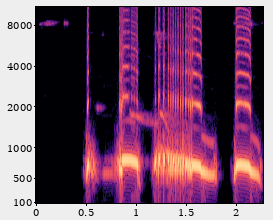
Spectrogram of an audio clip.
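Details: Spotted dove (tekukur) cooing, a recording meant to lure birds. Clean, loud mid-pitched coos: a short note, a longer one, then a long note that slides downward, and a final falling coo.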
